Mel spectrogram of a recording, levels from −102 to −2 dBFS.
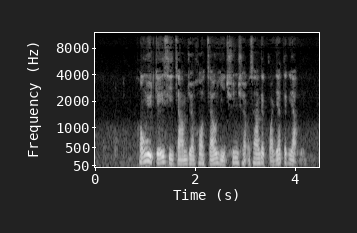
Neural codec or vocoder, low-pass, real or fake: none; 10.8 kHz; real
